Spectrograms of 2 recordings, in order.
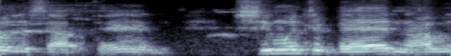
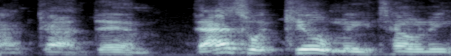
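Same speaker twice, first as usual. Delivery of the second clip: normal talking voice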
